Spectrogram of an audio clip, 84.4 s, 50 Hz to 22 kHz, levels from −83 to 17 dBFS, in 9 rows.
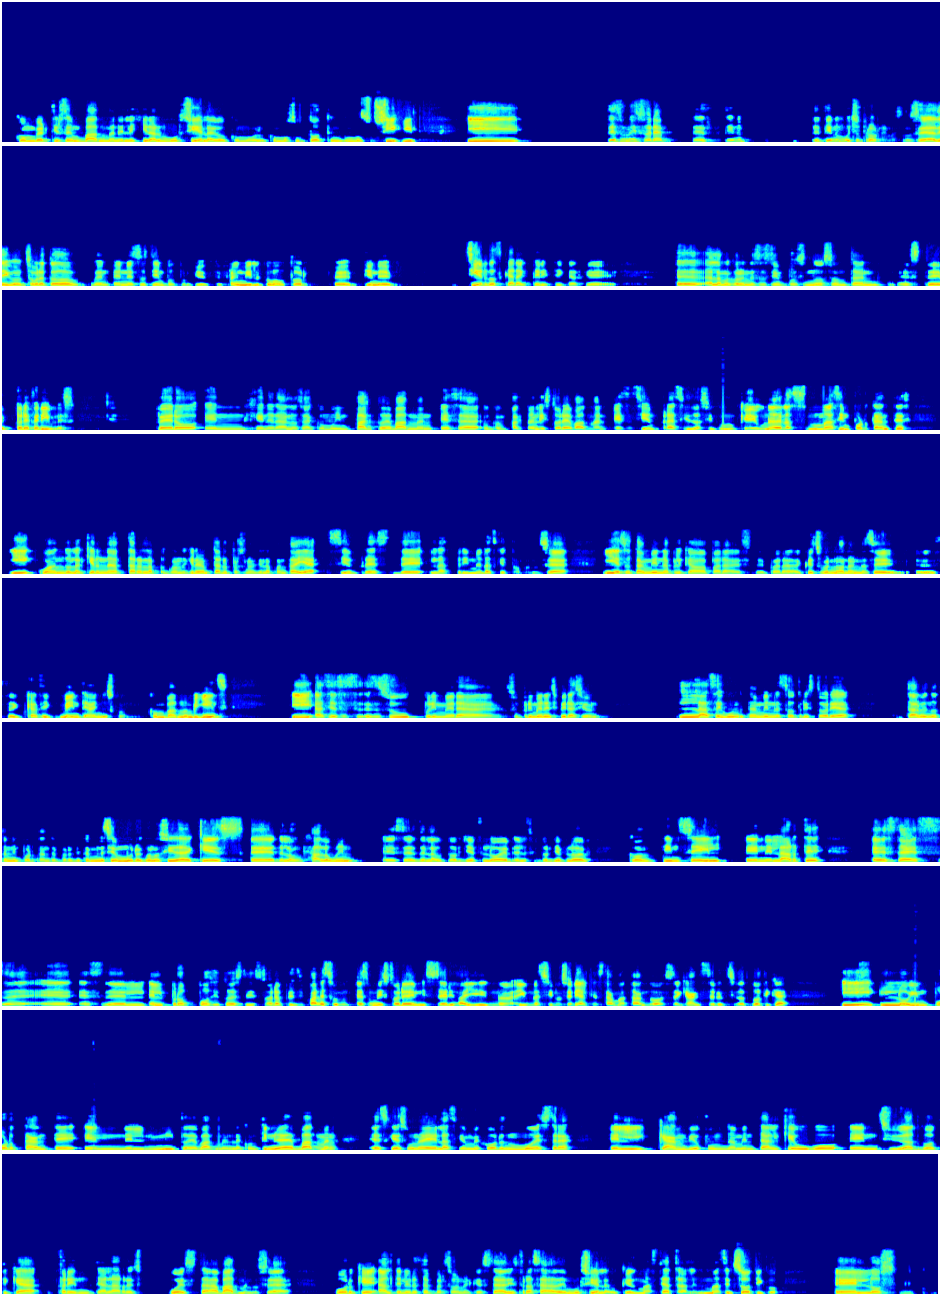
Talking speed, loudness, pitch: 185 wpm, -20 LUFS, 140 Hz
